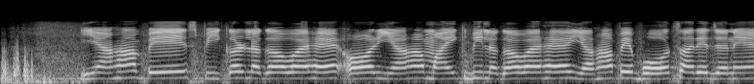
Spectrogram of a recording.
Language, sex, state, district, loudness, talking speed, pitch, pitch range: Hindi, female, Rajasthan, Bikaner, -11 LUFS, 150 wpm, 280 Hz, 265-290 Hz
